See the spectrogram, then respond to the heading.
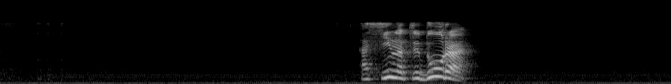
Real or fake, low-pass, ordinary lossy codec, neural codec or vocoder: real; 7.2 kHz; none; none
